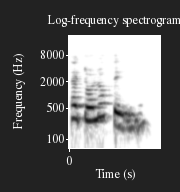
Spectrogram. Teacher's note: The BH is blown out, as in boy in English, or ball.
